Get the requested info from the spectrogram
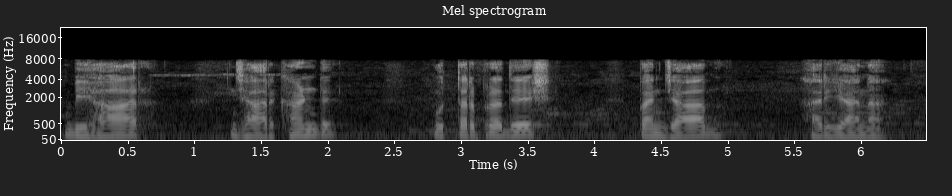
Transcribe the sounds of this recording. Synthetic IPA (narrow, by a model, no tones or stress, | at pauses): biɦaːɾ | d͡ʒʱaːɾkʰɐɳɖ | ʊt̪ːəɾpɾəd̪eːʃ | pɐ̃ɲd͡ʒaːb | hɐɾijaːnaː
